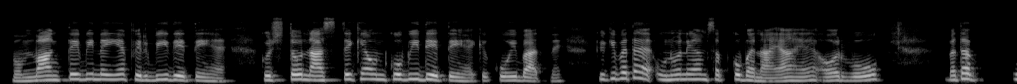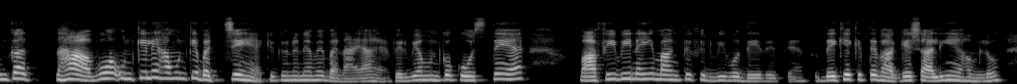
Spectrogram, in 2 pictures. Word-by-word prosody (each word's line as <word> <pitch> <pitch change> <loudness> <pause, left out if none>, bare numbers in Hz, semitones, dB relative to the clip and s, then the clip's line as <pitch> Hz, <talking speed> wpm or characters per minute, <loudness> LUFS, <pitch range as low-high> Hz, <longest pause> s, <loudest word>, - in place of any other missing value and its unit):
वो 155 - -5
माँगते 205 +7 +3
भी 240 +2 -3
नहीं 230 -1 0
हैं, 235 - -1
फ़िर 210 -3 +1
भी 220 +4 -2
देते 195 -3 0
हैं। 150 -2 -9 0.3
कुछ 200 0 -2
तो 230 0 +6
नास्तिक 200 +2 +2
हैं, 250 - 0
उनको 235 -1 0
भी 245 - +1
देते 205 -5 +2
हैं 155 -1 -8
कि 175 - -10
कोई 185 0 -2
बात 160 -4 0
नहीं 155 +1 -14 0.3
क्योंकि 235 +3 -5
पता 275 +3 -1
है? 245 - 0
उन्होंने 230 +2 -3
हम 235 -1 -1
सबको 220 +1 -3
बनाया 160 -5 -1
है 175 +2 -4
और 180 +1 -4
वो 190 +6 -1 0.7
मतलब 210 -2 +1 0.3
उनका 250 +3 +3 0.3
हाँ, 235 -3 +9
वो 260 +9 +2
उनके 265 +3 -1
लिए 315 +1 +2
हम 275 -1 +1
उनके 275 +1 -2
बच्चे 215 +1 +2
हैं। 185 -4 -1
क्योंकि 185 +2 -7
उन्होंने 195 0 -1
हमें 200 0 -2
बनाया 145 -1 -5
है, 145 -3 -9
फ़िर 160 +1 -5
भी 195 - -1
हम 205 0 -1
उनको 205 +2 -2
कोसते 195 +5 0
हैं, 255 +3 0 0.6
माफ़ी 185 +7 +4
भी 260 +3 +2
नहीं 250 0 0
माँगते 225 -1 +1
फ़िर 210 -4 -5
भी 185 +2 -3
वो 180 0 -3
दे 150 -2 -5
देते 145 0 -13
हैं। 160 - -15
तो - - -15
देखिए, 190 +5 +4
कितने 225 -1 0
भाग्यशाली 180 +1 +1
हैं 195 -2 +1
हम 170 -3 -4
लोग, 170 +6 -6
200 Hz, 205 wpm, -25 LUFS, 180-230 Hz, 0.7 s, हाँ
